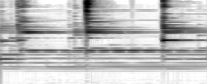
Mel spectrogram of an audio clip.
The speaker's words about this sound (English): a singing bird, a wind chime,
